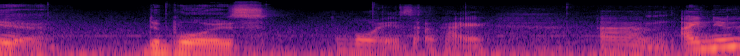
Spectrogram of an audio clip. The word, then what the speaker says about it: Du Bois: because I've read a lot about Dubois or Du Bois. How do you say it? Yeah. Du Bois.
